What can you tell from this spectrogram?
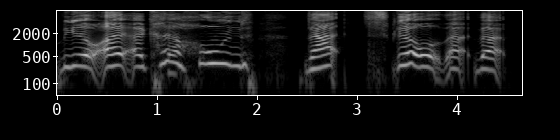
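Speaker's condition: Cerebral palsy, mild; voice affected

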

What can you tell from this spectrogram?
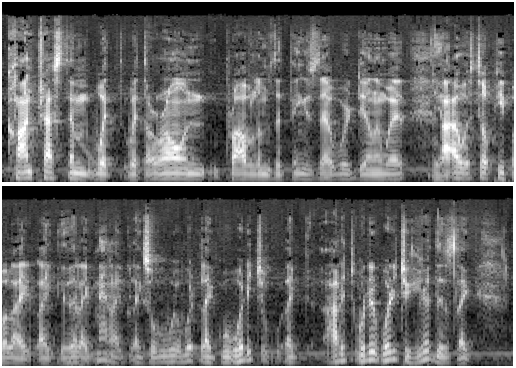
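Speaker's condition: Stuttering; cause unknown; repeated sounds, repeated words

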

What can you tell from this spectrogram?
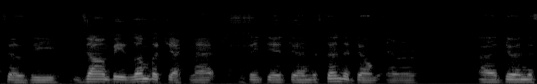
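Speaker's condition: No condition

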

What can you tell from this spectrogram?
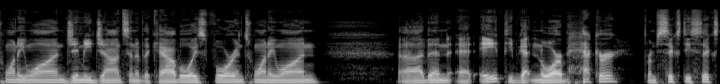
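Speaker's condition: No condition

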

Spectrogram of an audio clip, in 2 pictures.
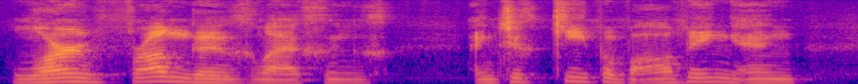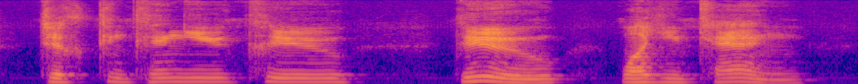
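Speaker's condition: Cleft lip and palate

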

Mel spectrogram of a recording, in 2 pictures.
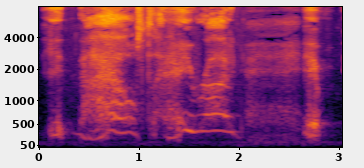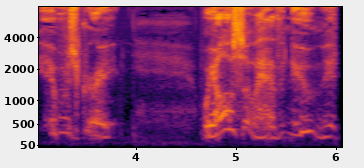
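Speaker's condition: Voice damage from cancer; raspy voice, ongoing cancer fight, age 72

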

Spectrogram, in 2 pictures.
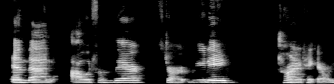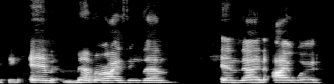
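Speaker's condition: Down syndrome; past speech therapy

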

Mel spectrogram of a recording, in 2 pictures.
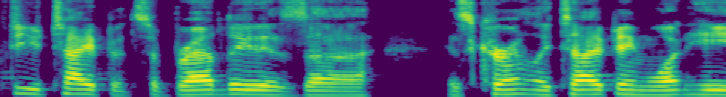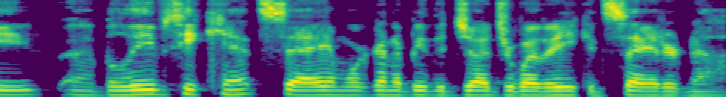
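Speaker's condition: No condition

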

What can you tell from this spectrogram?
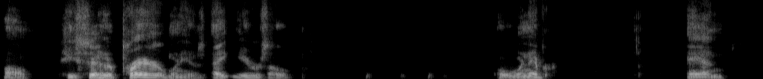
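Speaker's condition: Vocal cord surgery; multiple vocal cord surgeries

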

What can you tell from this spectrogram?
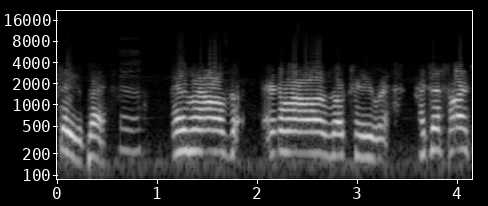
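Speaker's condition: Cerebral palsy

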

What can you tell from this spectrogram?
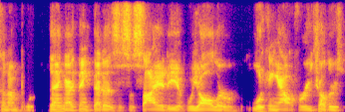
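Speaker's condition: Cleft lip and palate; still present

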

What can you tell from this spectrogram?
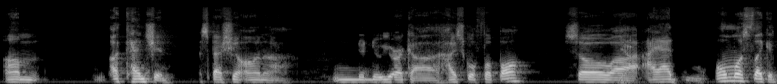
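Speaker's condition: Stutter; lifelong stutter since childhood, took 5 or 6 college public speaking courses; stutter not really showing now, per host; repeated sounds, prolonged sounds

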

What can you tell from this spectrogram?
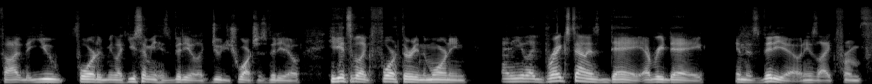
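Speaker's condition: No condition

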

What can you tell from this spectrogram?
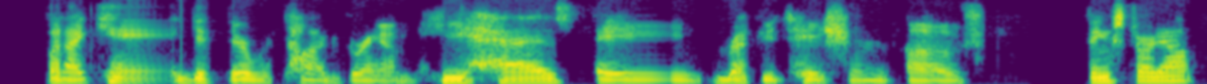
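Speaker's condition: No condition

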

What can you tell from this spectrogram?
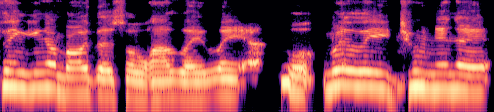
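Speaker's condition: Speech impediment from birth injury; pronounced speech impediment, difficulty saying word umbilical, voice differs noticeably, listeners need cues to understand

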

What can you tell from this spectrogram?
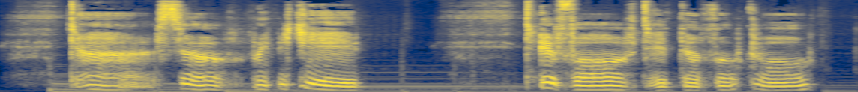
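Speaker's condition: Muscular dystrophy; diagnosed as toddler

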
